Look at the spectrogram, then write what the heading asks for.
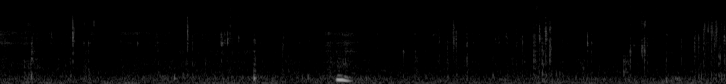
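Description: Close-mouthed chewing of a mouthful of burrito coated in crushed Flamin' Hot Cheetos, with scattered small crunches and mouth clicks. A brief low hum, falling in pitch, about three and a half seconds in.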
